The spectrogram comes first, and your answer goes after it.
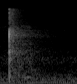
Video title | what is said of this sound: Chocolate Making demonstration in Liberia | how our chocolate snaps that's how we know that we have those type five crystals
